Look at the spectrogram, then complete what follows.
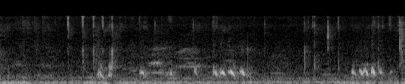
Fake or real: real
